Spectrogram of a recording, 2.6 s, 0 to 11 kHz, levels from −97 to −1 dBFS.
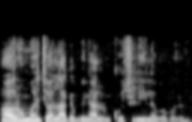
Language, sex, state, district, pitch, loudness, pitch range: Halbi, male, Chhattisgarh, Bastar, 120 Hz, -21 LUFS, 115-135 Hz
